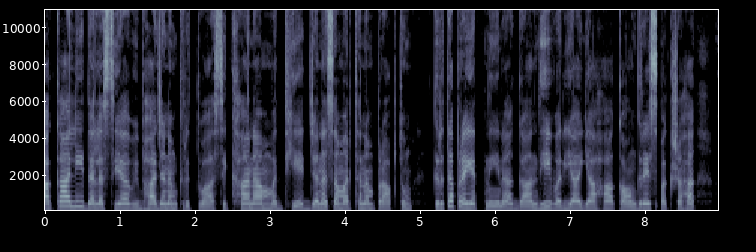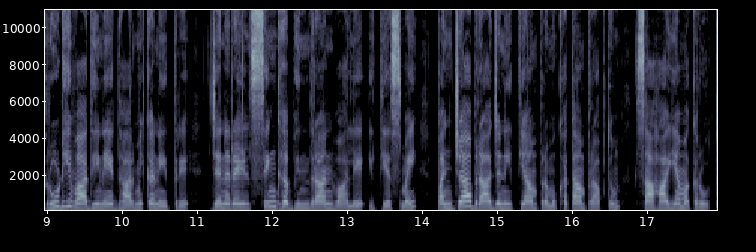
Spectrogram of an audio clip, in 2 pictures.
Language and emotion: Sanskrit, neutral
